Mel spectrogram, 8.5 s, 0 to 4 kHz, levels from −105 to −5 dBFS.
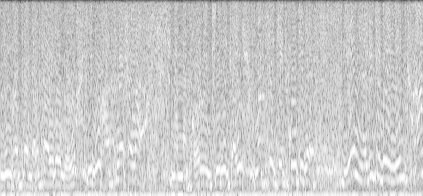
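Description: Speech that comes through as very loud, harsh buzzing distortion from start to finish, with heavy noise filling the pauses where there should be near silence. This is companded audio read as linear: the bytes are A-law, a logarithmic telephone coding at what sounds like an 8 kHz rate, but they are played as plain 8-bit samples with no expansion, so every sign change swings across about half the range and quiet passages become as large as loud ones.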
